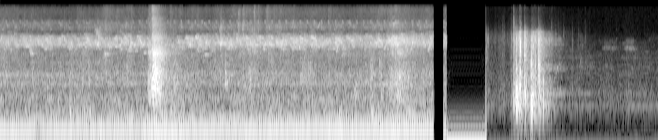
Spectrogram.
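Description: Many chicks peeping together in a brooder, a dense high-pitched chorus with a low hum beneath and one sharp click about two seconds in. It cuts off suddenly, followed about a second later by a brief burst of wing flapping from two roosters sparring, then near silence.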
